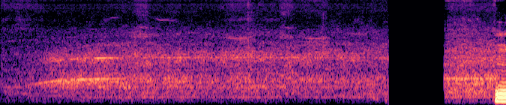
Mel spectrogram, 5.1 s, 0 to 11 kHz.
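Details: Acer Aspire 1700 laptop from 2003, 22 years old, after cleaning and thermal paste replacement, in BIOS: steady rushing hiss like a stream with a faint high whine; fans run at full speed because ACPI fan and temperature control doesn't work in BIOS.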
